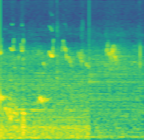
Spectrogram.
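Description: Mother hen with her chicks in a yard: soft, faint clucks and a few thin peeps over low background noise, brief and fairly distant.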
